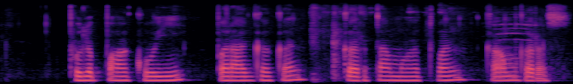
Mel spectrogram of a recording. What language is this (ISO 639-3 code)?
mar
